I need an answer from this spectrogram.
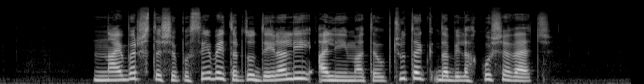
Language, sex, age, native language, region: Slovenian, female, 18-29, Slovenian, Central Slovenia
